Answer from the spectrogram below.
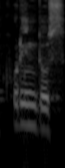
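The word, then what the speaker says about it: Κόρινθος: 맞습니다 어 먼저이 고린도는 이제 코린 코린도 이제 발음을 헬라를 해야 되는데 코린도 이제 뿌리라는 뜻을 갖고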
